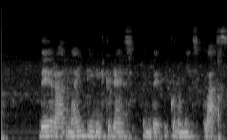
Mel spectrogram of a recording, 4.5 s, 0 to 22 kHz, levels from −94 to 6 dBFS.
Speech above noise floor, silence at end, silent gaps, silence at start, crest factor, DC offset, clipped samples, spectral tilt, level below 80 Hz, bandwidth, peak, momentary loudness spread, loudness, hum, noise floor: 32 dB; 0 s; none; 0 s; 16 dB; under 0.1%; under 0.1%; -7.5 dB/octave; -54 dBFS; 9.4 kHz; -18 dBFS; 8 LU; -33 LUFS; none; -65 dBFS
